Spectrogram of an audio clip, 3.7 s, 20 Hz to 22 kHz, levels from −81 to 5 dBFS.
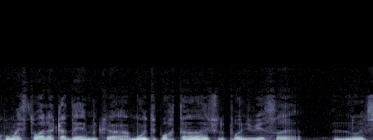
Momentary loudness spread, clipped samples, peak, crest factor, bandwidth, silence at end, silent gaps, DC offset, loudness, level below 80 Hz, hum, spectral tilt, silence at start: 9 LU; under 0.1%; -6 dBFS; 16 dB; 7.6 kHz; 0 s; none; under 0.1%; -23 LUFS; -46 dBFS; none; -8 dB/octave; 0 s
